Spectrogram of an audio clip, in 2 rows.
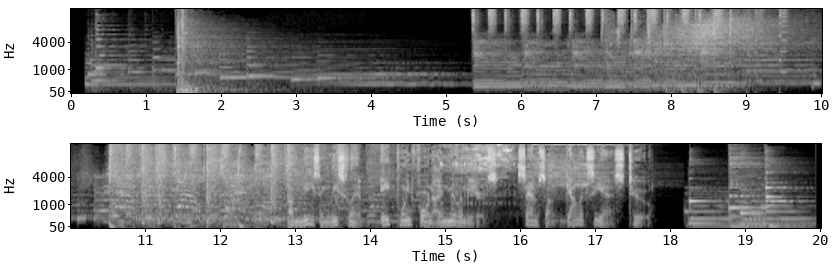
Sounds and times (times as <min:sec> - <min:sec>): Music: 0:00.2 - 0:17.5, 0:18.1 - 0:20.0
Speech: 0:12.9 - 0:17.8.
